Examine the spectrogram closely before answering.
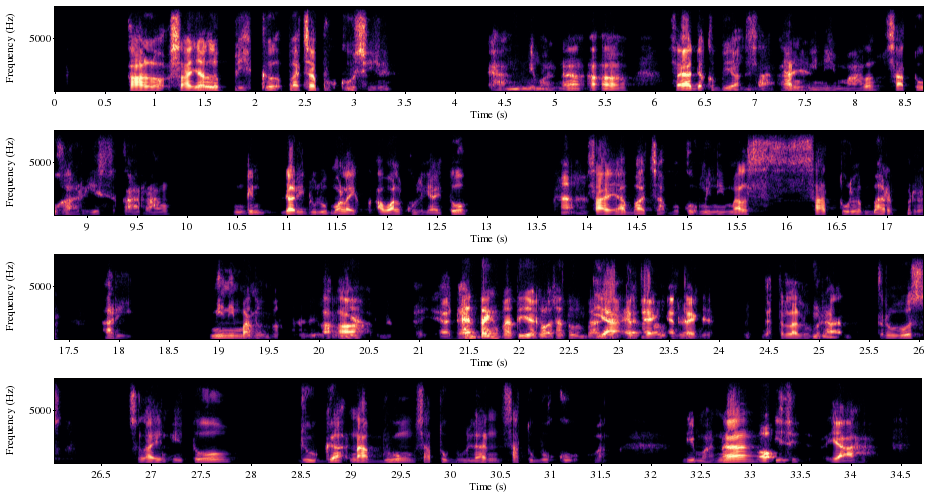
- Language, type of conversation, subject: Indonesian, unstructured, Kebiasaan harian apa yang paling membantu kamu berkembang?
- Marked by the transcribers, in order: other background noise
